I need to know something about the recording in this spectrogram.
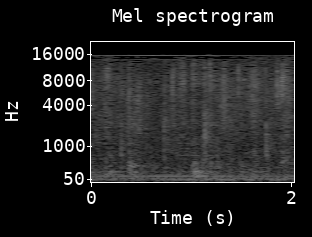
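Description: Boot footsteps and shuffling on a hard floor as several people walk out of a room: scattered, irregular knocks over a steady low hum.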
